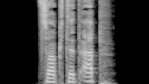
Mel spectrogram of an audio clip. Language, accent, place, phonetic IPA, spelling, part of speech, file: German, Germany, Berlin, [ˌt͡sɔktət ˈap], zocktet ab, verb, De-zocktet ab.ogg
- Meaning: inflection of abzocken: 1. second-person plural preterite 2. second-person plural subjunctive II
